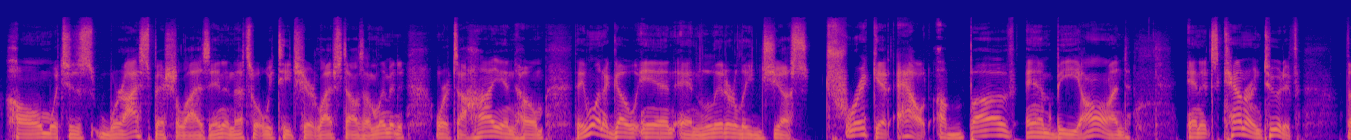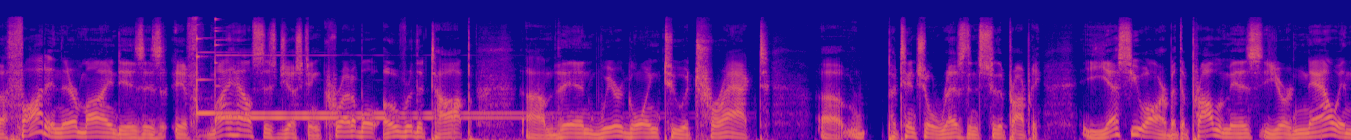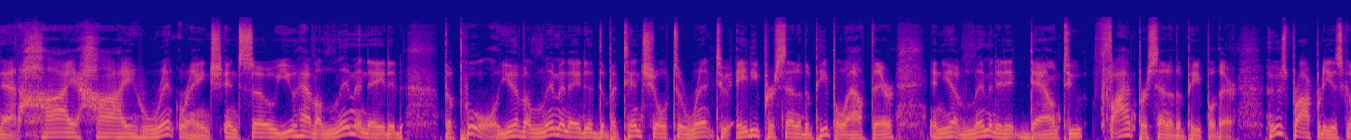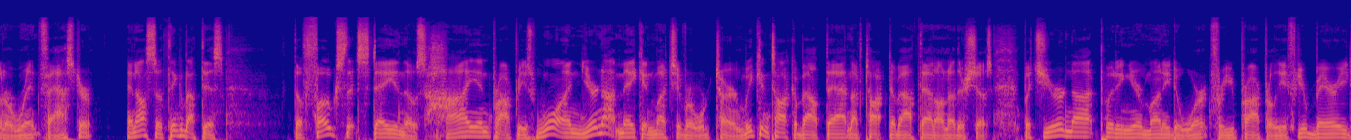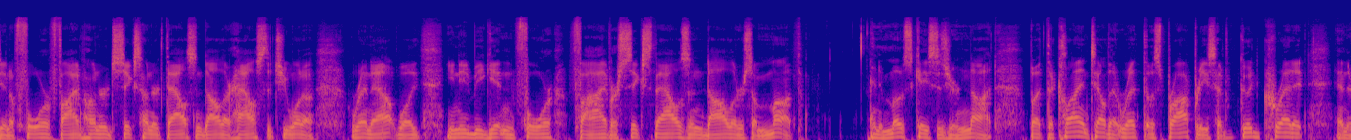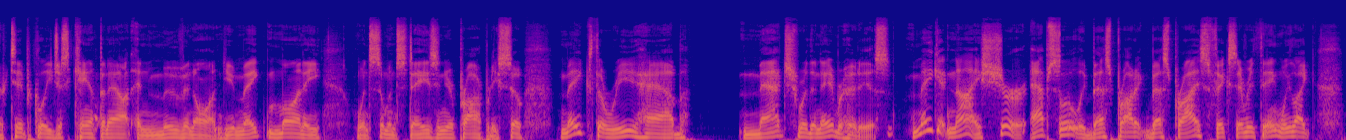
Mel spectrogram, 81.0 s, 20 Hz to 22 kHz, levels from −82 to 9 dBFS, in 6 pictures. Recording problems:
squashed, flat; heavily
doorbell; loud; from 15 to 19 s; peak 1 dB above the speech

